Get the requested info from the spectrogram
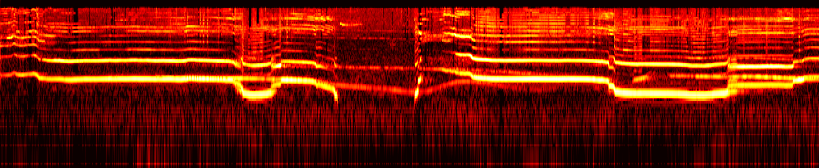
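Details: Wolf howling: long, clear, sustained tonal notes held steady, dipping sharply lower and sliding back up between phrases, with a brief break midway and no other sounds.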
